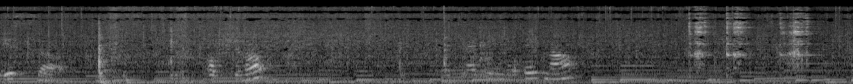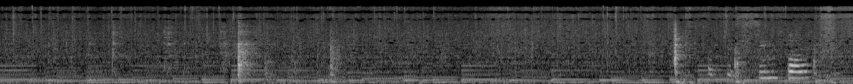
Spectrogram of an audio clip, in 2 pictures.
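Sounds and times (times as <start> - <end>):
rice sizzling in a wok: 0.0 - 17.0
metal spatula scraping wok: 1.0 - 4.1, 6.8 - 8.3
spatula clacking against wok: 6.8 - 8.2, 15.2 - 17.0.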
